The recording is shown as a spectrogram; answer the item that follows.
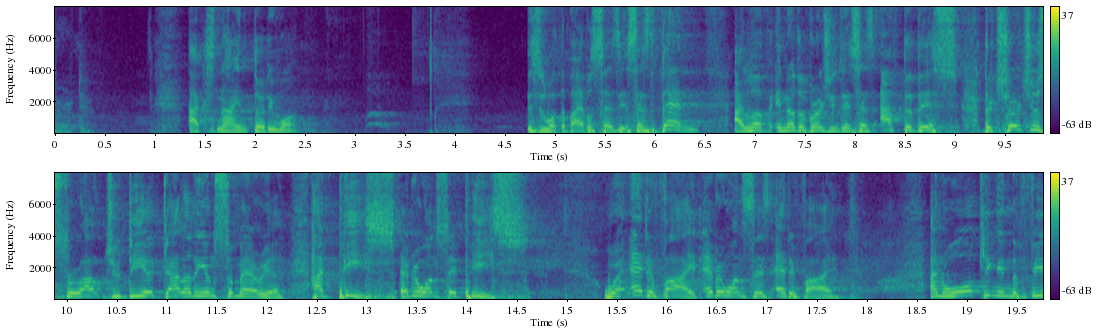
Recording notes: Recorded live at Planetshakers Church (Melbourne).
